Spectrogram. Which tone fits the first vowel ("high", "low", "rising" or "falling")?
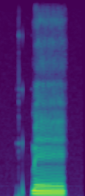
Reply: low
